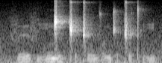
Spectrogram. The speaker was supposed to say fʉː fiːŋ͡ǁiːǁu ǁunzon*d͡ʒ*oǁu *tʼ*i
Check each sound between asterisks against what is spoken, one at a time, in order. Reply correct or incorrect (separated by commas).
correct, correct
